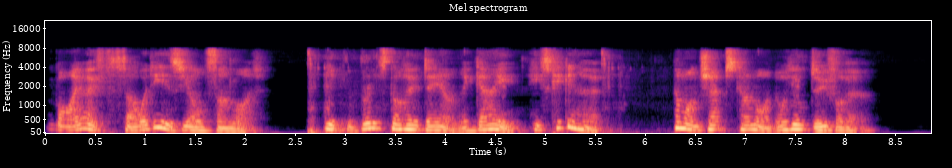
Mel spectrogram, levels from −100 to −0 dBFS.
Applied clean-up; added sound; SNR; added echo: neural mask model DeepFilterNet 3.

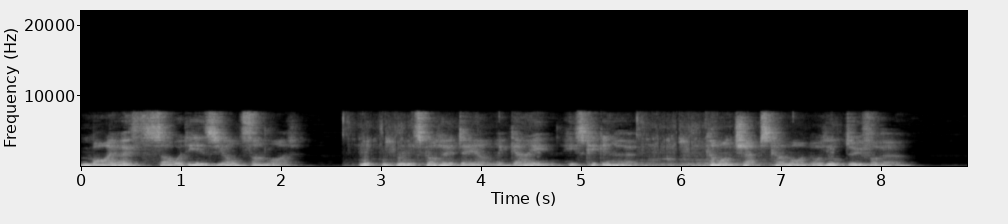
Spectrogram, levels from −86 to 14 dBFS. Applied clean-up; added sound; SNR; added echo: neural separator model SepFormer DNS4.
